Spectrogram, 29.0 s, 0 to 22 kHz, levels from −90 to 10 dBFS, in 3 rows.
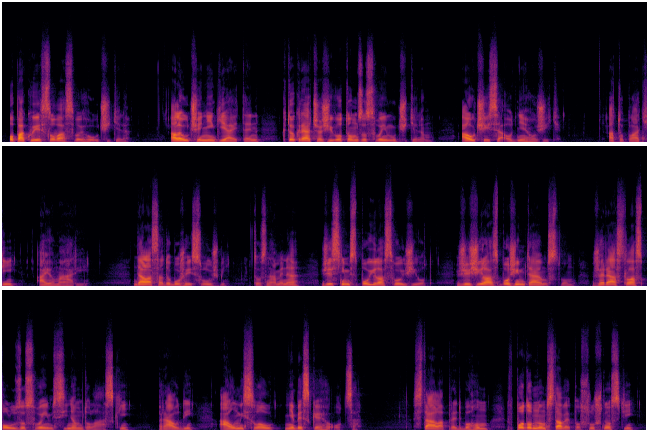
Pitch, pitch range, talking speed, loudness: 115 Hz, 95-130 Hz, 135 wpm, -27 LUFS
